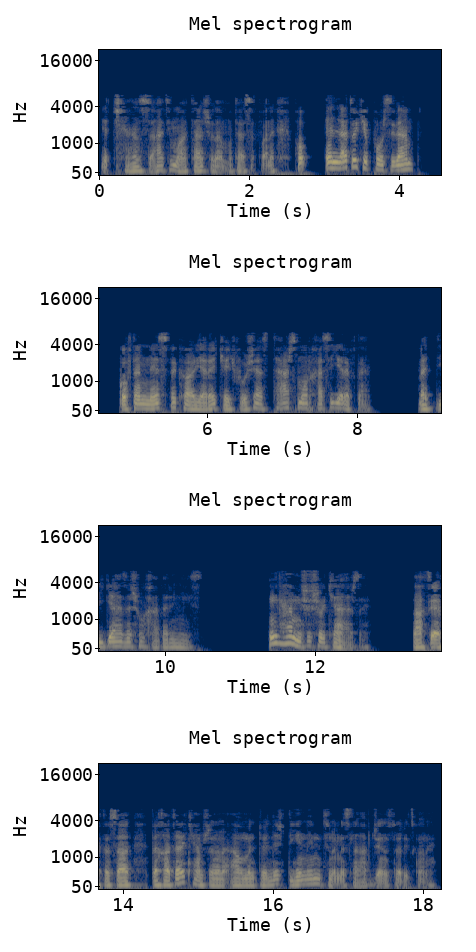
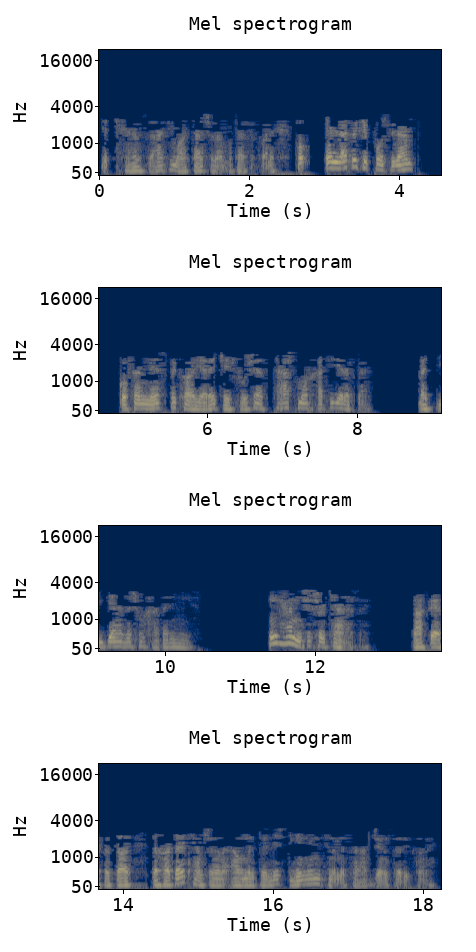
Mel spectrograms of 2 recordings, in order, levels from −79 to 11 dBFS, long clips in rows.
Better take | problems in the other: first | garbled, watery; badly; nothing above 2.5 kHz; slightly in the first

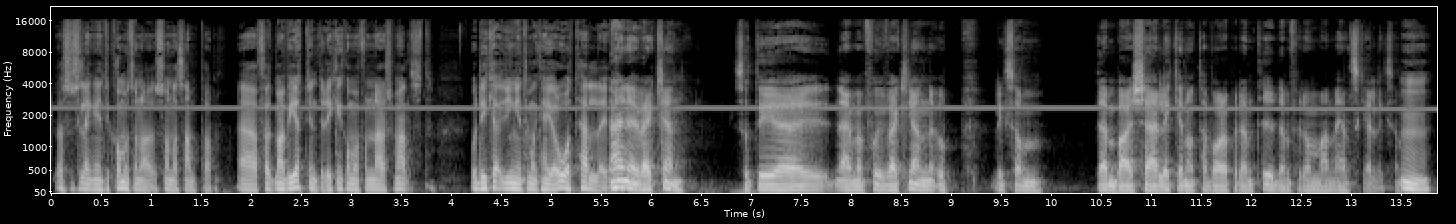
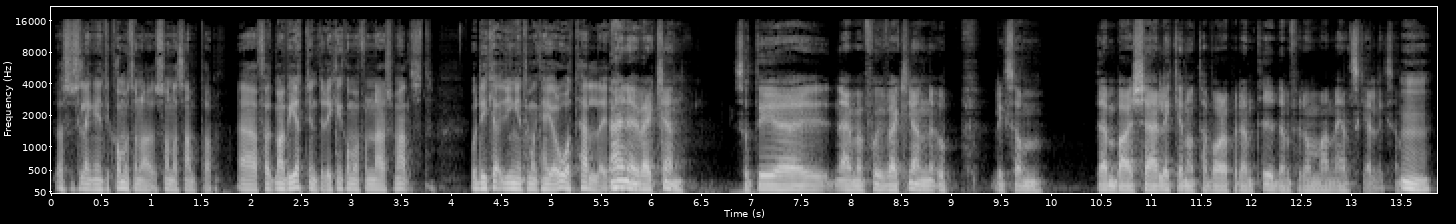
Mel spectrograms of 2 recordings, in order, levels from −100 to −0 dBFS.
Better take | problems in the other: second | high-pitched whine; faint; throughout; 2.5 kHz, 20 dB below the speech

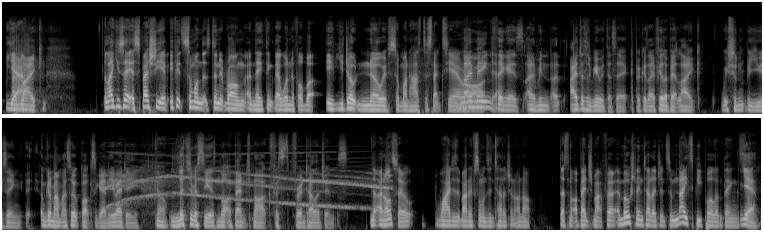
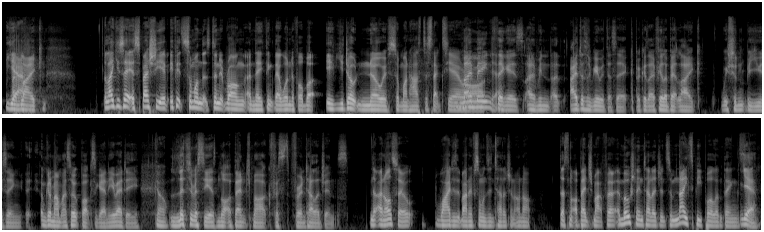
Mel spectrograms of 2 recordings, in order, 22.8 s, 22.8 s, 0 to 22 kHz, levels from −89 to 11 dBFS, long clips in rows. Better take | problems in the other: second | siren; noticeable; from 13 to 17 s; peak 7 dB below the speech

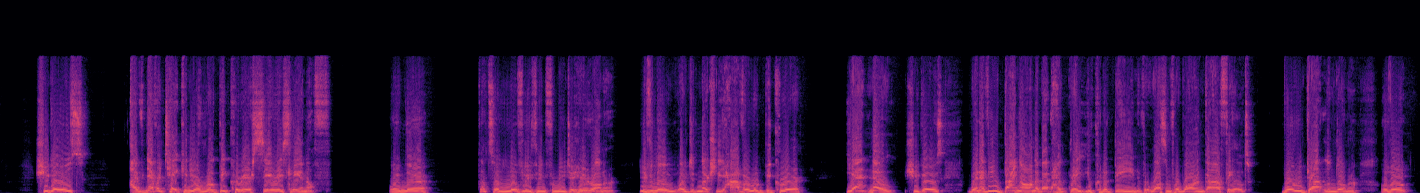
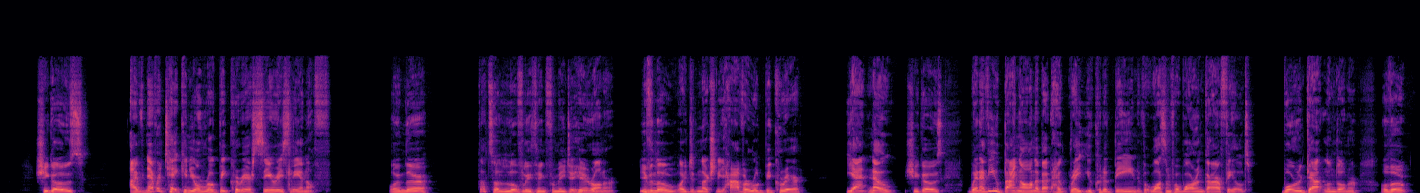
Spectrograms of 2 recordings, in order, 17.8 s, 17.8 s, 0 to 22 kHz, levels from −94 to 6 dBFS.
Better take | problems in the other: second | distortion; heavy; 6 dB below the speech

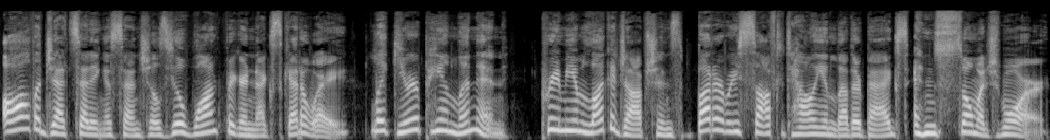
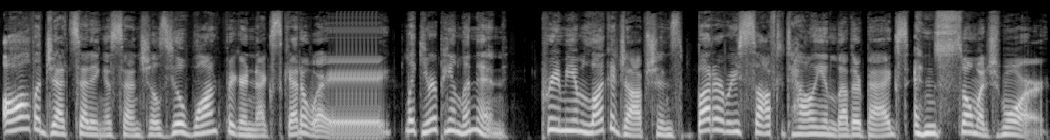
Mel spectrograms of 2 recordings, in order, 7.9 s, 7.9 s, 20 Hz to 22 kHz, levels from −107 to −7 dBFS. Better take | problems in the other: first | audio freezing; at 2.5 s

